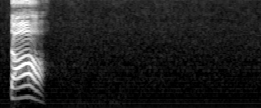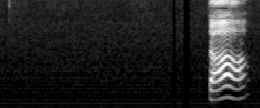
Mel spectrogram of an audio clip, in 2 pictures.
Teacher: ट ट वाली जो लाइन है वो मूर्धन व्यंजन कहलाती है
